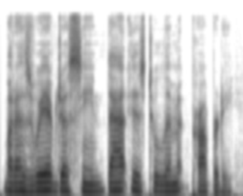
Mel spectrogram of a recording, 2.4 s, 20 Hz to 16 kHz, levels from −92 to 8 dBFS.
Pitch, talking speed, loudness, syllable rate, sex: 135 Hz, 270 wpm, -17 LUFS, 6.3 syllables/s, male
